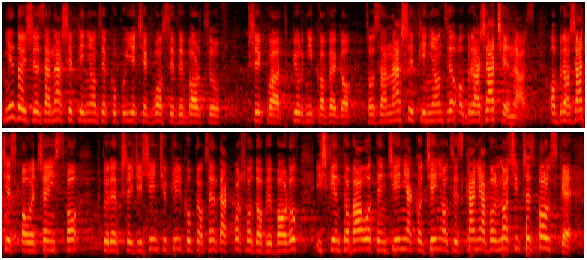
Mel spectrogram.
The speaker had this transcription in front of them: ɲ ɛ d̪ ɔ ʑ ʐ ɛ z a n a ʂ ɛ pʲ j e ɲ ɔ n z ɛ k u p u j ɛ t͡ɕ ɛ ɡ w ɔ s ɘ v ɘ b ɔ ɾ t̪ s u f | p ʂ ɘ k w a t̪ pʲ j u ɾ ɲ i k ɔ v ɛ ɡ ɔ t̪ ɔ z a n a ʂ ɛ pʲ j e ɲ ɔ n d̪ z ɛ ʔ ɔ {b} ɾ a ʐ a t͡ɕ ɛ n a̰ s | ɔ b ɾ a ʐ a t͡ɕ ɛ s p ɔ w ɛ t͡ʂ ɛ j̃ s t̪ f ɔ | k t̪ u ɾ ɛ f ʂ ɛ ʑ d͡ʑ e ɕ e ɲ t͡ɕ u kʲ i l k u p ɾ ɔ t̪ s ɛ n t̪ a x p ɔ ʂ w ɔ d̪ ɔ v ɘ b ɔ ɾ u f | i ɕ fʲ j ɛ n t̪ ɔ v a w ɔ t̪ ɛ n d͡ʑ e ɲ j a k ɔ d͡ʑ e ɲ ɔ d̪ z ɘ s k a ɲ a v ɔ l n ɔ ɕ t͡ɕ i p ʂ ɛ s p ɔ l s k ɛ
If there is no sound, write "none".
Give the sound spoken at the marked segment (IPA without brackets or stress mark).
b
